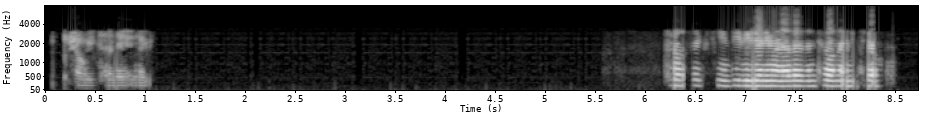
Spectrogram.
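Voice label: Scottsdale police department, Scottsdale Police, scanner; SCTSDLE PD - PD2; ThompsonPeakHigh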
